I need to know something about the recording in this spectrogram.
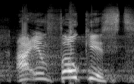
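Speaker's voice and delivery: said with firm conviction. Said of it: "say it one more time like you mean it".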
